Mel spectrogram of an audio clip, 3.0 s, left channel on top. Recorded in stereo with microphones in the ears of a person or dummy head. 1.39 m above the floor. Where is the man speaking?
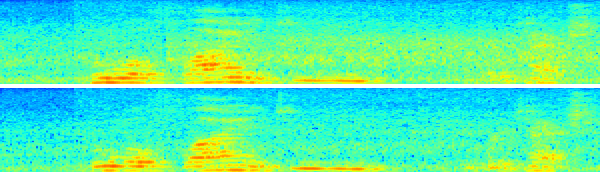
80° left, 8.5 m; by 2.9 s 70° left (ahead or behind), 9 m.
